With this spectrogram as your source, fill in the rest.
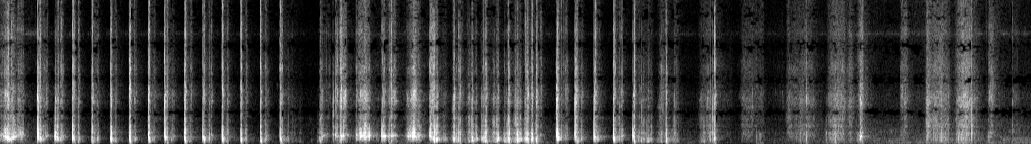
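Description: A small, empty, hollow-looking translucent plastic jar has its white plastic screw lid twisted along the threads with the fingertips. It makes a rapid series of short, dry scraping clicks, evenly spaced at first, then longer, rougher grinding scrapes. The sound is bright and papery with no low end, and each stroke cuts off almost instantly.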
